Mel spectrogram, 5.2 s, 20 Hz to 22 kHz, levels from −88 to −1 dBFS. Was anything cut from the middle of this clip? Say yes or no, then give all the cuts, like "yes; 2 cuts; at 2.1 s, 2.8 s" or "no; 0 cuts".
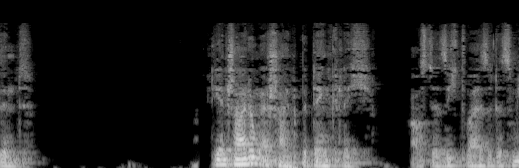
yes; 1 cut; at 2.0 s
